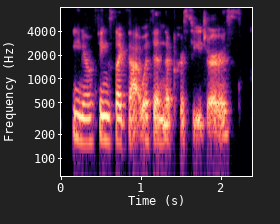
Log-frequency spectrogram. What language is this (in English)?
English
